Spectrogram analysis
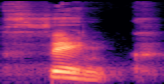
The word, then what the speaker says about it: thank: 다음 밑에 또 번데기 발음 아랫니윈이 사이 혀를 내밀고 그 다음에 앵크 소리가 나죠. thank 그 다음에 이우 빨리 읽으면서 길게 뒤에 you 이렇게 해서 연결해서 thank you가 되고요.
